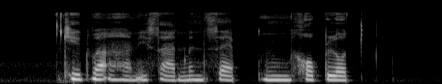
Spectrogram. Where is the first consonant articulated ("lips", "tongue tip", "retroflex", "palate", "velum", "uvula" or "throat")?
velum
